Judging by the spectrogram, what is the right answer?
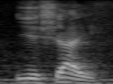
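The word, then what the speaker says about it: ישי: Entonces, Yeshimón, estas tres letras se pronuncian Yeshai.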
